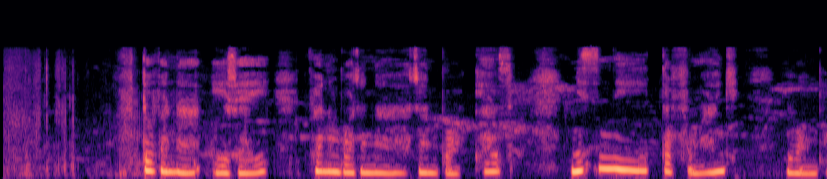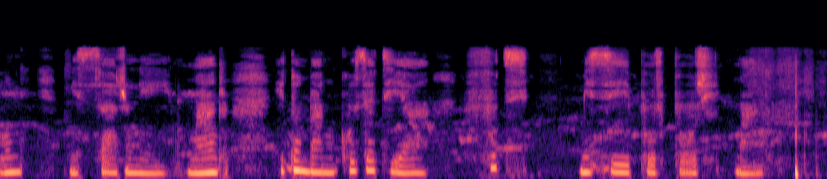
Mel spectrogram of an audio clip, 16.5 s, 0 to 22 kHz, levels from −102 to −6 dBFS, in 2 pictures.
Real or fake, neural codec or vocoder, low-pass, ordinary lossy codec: real; none; 7.2 kHz; MP3, 64 kbps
